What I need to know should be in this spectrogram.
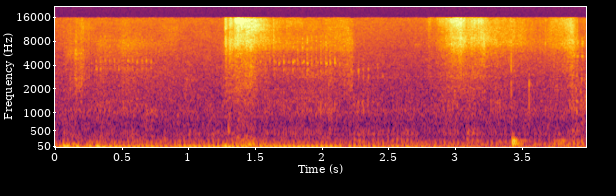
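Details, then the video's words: Male pet cat purring while eating indoors, recorded on a Blue Yeti microphone: a steady low rumbling purr pulsing rapidly throughout, broken by a few brief crackling bursts of chewing or rustling. "Cat Purring and Eating Sounds"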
